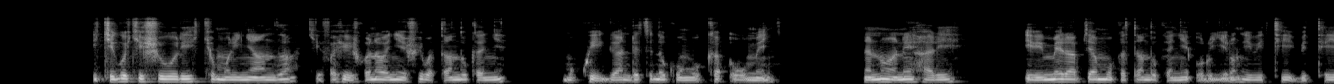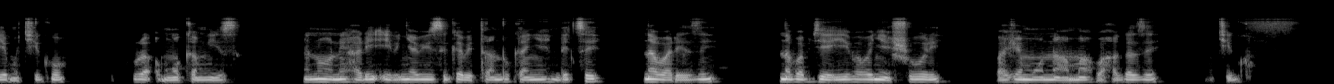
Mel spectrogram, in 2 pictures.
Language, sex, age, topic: Kinyarwanda, male, 18-24, education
